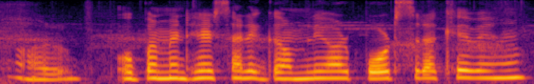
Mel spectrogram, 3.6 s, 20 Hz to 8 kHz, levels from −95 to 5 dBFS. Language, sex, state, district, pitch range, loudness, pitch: Hindi, female, Bihar, Patna, 225-245 Hz, -16 LUFS, 240 Hz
